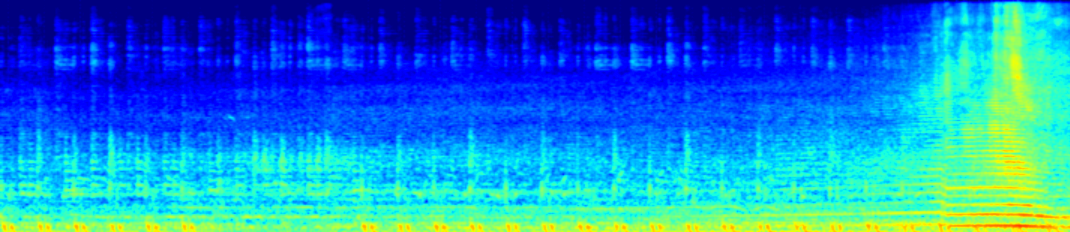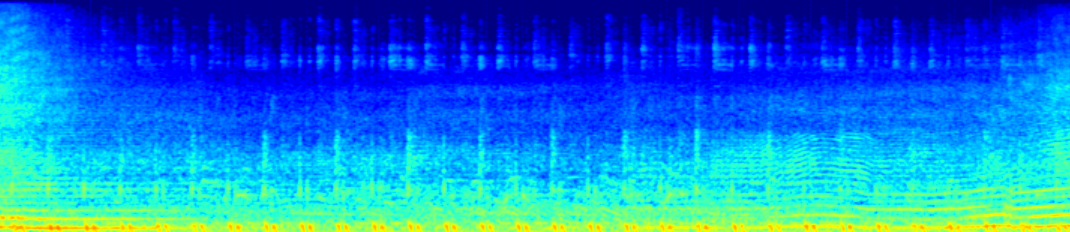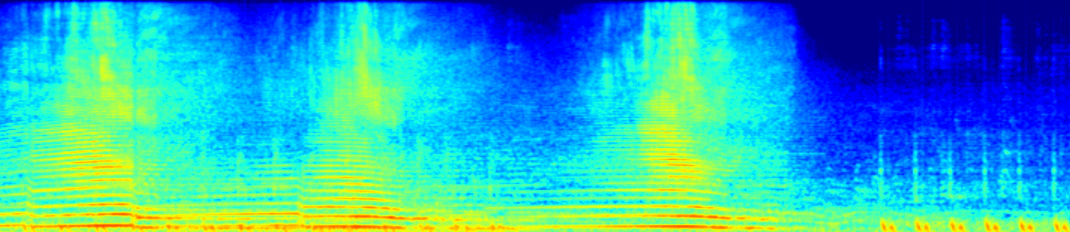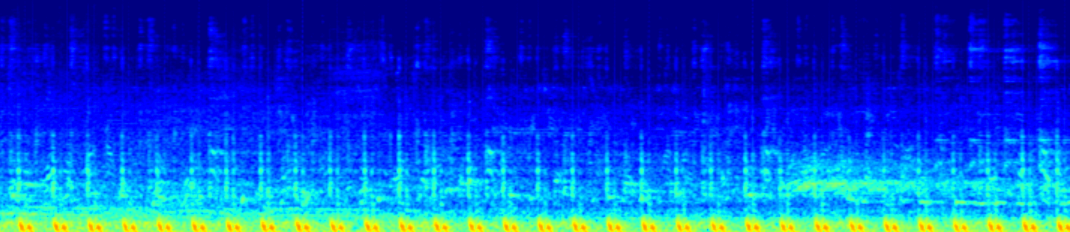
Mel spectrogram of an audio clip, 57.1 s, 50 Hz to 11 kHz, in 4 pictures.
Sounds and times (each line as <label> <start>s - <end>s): moto three 0.0s - 57.0s
disco 40.1s - 57.0s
